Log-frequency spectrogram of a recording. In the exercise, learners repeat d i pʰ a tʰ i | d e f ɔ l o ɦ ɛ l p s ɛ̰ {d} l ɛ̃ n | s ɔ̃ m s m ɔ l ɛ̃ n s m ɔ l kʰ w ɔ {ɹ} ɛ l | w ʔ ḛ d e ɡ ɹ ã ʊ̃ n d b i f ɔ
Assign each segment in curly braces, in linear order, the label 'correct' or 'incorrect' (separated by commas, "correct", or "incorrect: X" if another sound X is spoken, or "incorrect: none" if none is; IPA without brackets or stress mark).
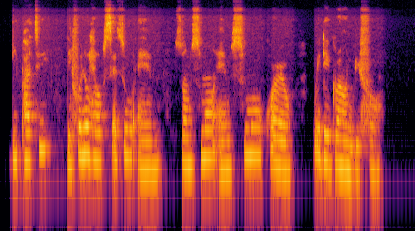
incorrect: t, correct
